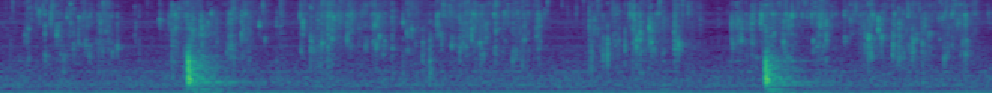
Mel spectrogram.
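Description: A wooden spoon knocks against the side of a metal pot.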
